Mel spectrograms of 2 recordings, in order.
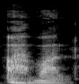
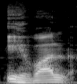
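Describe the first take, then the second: First: The word begins with an 'a' vowel. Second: The word begins with an 'i' vowel. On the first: The speaker calls it right. "दुरुस्त लफ्ज है अहवाल" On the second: The speaker calls it wrong. "इहवाल दुरुस्त लफ्ज नहीं है बल्कि गलत है"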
